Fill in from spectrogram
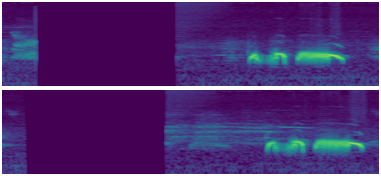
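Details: Đồng Thổ-style spotted dove coo meant to spur a rival to call: after a brief opening note, two full phrases follow about four seconds apart, each a quick two-note lead-in and a drawn-out, slightly descending coo.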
